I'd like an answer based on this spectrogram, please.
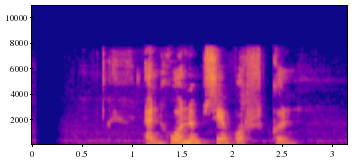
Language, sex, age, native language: Icelandic, female, 30-39, Icelandic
